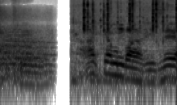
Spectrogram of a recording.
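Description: A spoon stirs and clinks against a glass.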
